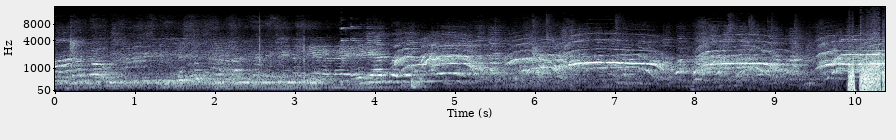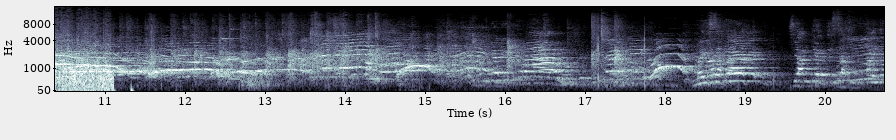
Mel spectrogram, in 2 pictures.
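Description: Young women laugh and shriek loudly close by.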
